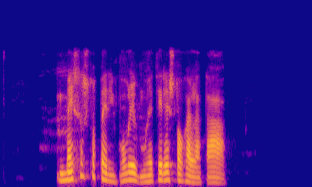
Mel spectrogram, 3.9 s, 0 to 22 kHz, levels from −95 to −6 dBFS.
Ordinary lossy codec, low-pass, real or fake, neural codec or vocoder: Opus, 32 kbps; 7.2 kHz; fake; vocoder, 44.1 kHz, 80 mel bands, Vocos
